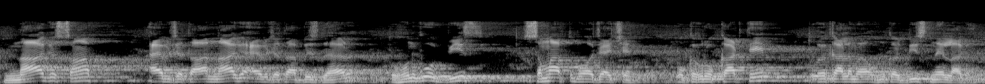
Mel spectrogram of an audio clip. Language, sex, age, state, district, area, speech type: Maithili, male, 45-60, Bihar, Supaul, rural, spontaneous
